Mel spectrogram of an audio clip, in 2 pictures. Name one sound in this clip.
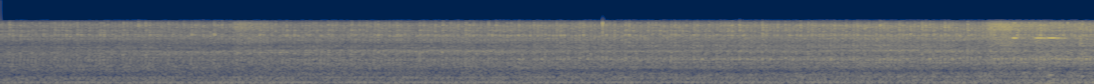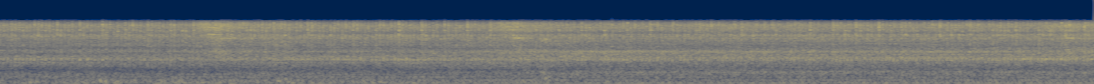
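Truck tyres spin and churn in snow.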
